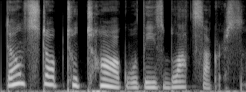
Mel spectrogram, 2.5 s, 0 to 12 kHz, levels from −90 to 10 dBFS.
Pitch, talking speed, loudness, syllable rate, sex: 220 Hz, 170 wpm, -16 LUFS, 4.2 syllables/s, female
